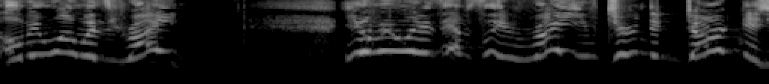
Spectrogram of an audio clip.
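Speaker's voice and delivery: hammed-up dramatic accusation; high, fast mock scolding; accusing Padme.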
